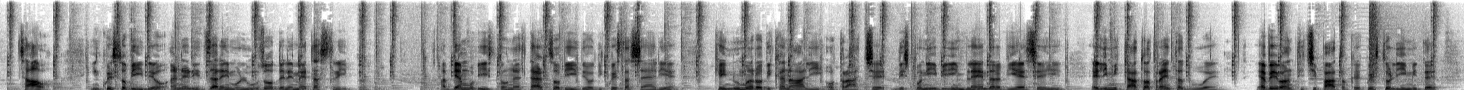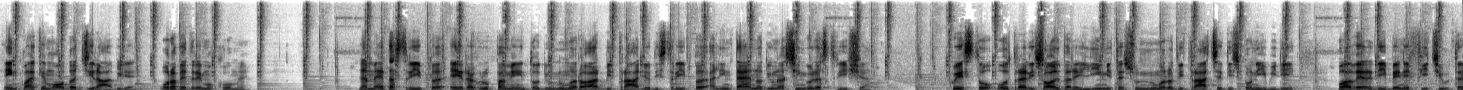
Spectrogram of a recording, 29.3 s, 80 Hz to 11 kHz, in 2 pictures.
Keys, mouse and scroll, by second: 0.2 shift+a, 0.6 click, 0.8 shift+d, 1.5 shift+d, 2.1 shift+click, 2.2 shift+click, 2.3 shift+d, 2.9 middle click, 3.4 shift+click, 3.6 middle click, 3.8 shift+d, 4.2 scroll down 2, 4.4 ctrl+middle click, 4.8 click, 5.2 shift+d, 5.6 middle click, 5.9 scroll up 5, 6.0-7.2 ctrl+middle drag, 7.2 click, 7.3 shift+d, 7.8-10.8 middle drag, 11.6 click, 14.1 shift+d, 18.6 click, 20.8 click, 23.0 ctrl+g, 23.6-25.6 drag, 27.6 click.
